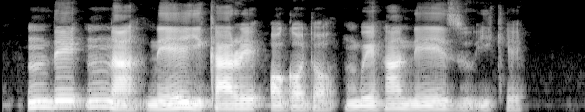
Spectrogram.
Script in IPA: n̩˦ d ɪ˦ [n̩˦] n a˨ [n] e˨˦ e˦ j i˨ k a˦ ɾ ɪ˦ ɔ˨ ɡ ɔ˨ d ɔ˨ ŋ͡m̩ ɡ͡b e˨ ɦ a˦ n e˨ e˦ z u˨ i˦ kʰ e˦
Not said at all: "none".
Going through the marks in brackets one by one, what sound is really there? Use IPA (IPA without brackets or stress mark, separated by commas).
n̩˦, n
